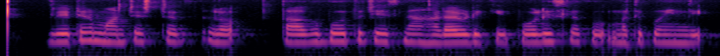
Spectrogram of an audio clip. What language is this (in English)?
Telugu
